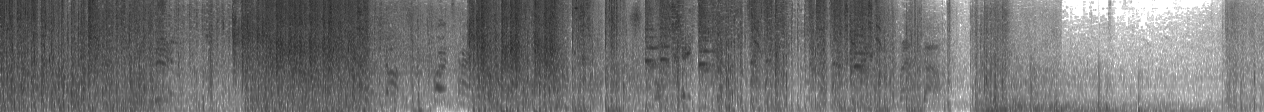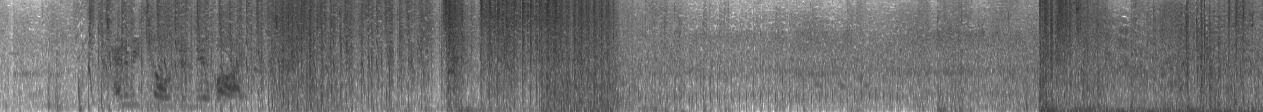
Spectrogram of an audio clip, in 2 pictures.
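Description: Dense video game gunfire, rapid bursts and heavy booms packed together over a long stretch, loud and close, with brief lulls before the shooting resumes.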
